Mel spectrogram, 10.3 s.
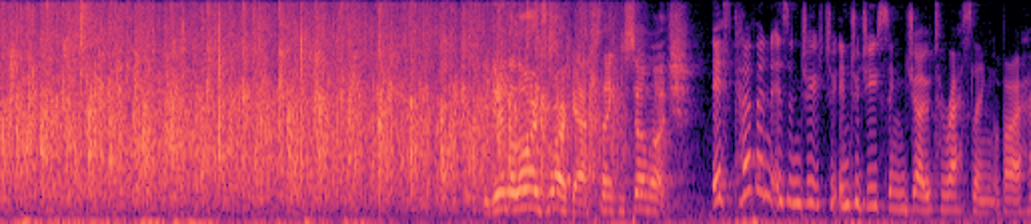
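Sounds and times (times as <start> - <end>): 
crowd applauding: 0.0 - 6.6
speech: 4.9 - 10.2.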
